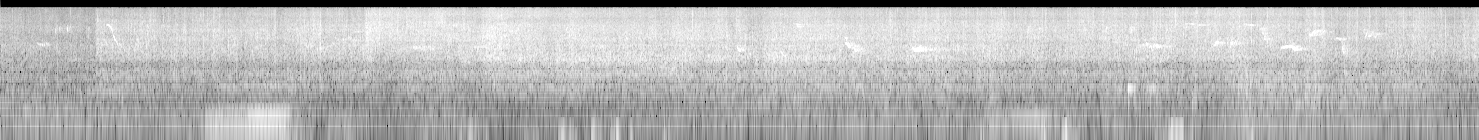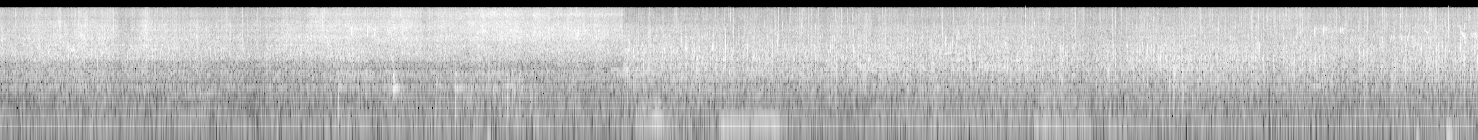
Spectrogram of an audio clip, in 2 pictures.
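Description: Chicken wings frying on a sadj, a wide iron pan over a wood fire: a steady high sizzle with scattered small crackles and one sharper pop about nine seconds in.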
